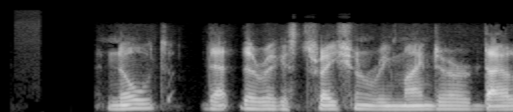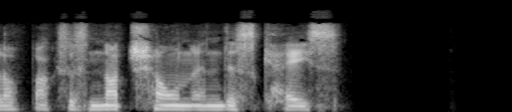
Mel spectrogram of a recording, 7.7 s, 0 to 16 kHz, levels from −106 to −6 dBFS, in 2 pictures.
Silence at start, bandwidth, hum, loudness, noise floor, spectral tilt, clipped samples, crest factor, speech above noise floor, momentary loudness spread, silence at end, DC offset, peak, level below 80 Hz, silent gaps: 0.8 s; 7.6 kHz; none; -27 LUFS; under -90 dBFS; -4 dB/octave; under 0.1%; 26 dB; over 62 dB; 11 LU; 1.3 s; under 0.1%; -4 dBFS; -68 dBFS; none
